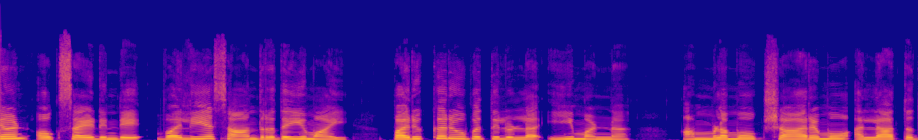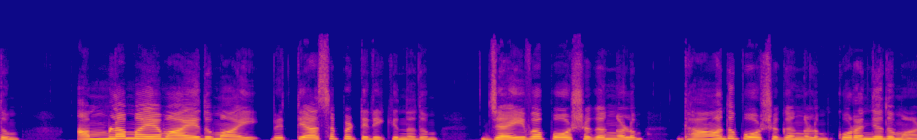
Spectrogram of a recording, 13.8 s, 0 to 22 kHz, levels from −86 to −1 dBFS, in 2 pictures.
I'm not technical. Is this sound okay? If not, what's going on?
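No, not quite. The whole clip has a swirly, hollow quality, and the starts of sounds come across blurred. That's generation loss: the speech has likely been squashed into a compressed file, opened, and squashed again, around five times over, much like photocopying a photocopy. Each round shaves off more detail and adds a bit more smear. The top end also stops dead at about 17.3 kHz, consistent with an older MP2-type codec.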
